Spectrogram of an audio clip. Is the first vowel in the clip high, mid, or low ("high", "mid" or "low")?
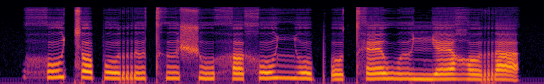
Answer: mid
